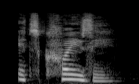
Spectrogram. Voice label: Voice Acting es F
